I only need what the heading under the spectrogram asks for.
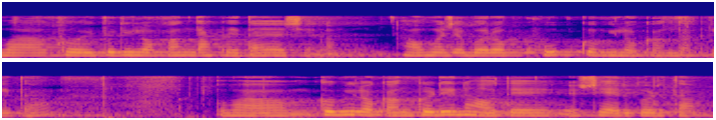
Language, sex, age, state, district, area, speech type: Goan Konkani, female, 18-30, Goa, Murmgao, urban, spontaneous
